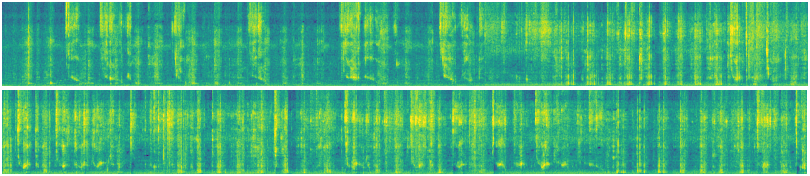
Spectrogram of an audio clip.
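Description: Frosty white ice being bitten and crunched between the teeth, in crisp cracks. About ten seconds in, the bites off solid blocks give way to quicker, busier crunching of spoonfuls of crushed ice.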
